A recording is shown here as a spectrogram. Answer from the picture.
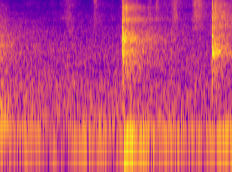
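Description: A single sharp thump a little over a second in: a grappler sitting back onto the foam mats, pulling his partner into guard as he locks on a guillotine choke.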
